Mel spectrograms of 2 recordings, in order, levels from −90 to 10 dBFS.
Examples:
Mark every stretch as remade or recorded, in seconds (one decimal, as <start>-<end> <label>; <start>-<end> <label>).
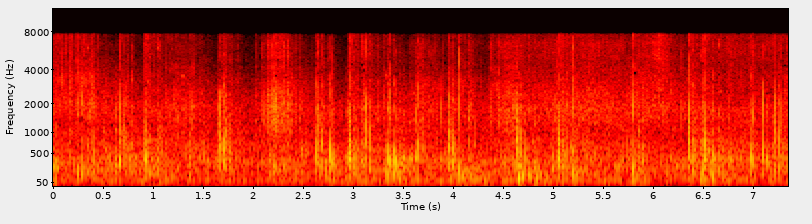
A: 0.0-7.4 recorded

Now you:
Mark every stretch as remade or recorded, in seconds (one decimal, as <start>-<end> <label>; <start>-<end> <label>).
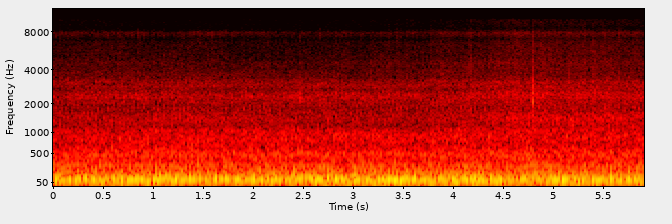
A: 0.0-5.9 remade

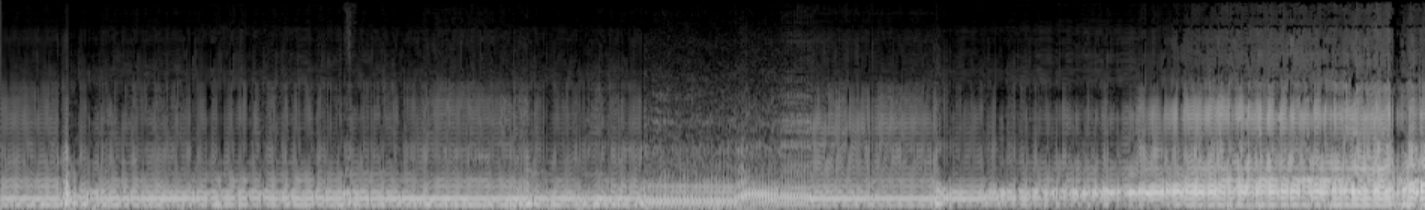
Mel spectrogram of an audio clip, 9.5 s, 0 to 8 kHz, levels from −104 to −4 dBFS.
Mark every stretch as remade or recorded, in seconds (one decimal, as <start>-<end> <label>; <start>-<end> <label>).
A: 0.0-4.3 remade; 4.3-5.4 recorded; 5.4-9.5 remade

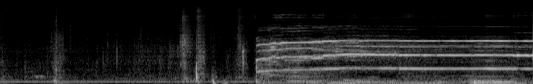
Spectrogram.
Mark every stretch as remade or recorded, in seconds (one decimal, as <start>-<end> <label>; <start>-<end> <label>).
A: 0.0-5.3 remade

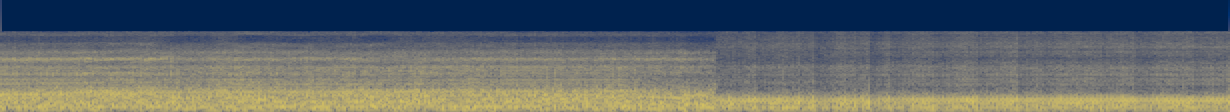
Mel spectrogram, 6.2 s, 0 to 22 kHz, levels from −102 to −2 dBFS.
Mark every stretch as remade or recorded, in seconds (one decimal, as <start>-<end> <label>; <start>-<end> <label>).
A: 0.0-0.4 recorded; 0.4-2.4 remade; 2.4-6.2 recorded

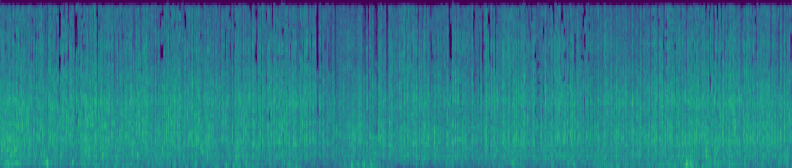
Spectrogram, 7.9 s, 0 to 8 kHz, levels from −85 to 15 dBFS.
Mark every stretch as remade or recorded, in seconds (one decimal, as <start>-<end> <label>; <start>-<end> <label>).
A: 0.0-3.3 recorded; 3.3-3.9 remade; 3.9-5.9 recorded; 5.9-6.6 remade; 6.6-7.9 recorded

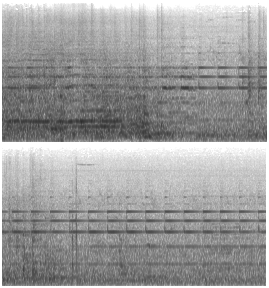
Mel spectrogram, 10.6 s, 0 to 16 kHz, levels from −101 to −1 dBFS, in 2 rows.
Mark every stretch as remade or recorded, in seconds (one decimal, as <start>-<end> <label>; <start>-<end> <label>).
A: 0.0-0.9 recorded; 0.9-3.9 remade; 3.9-10.6 recorded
